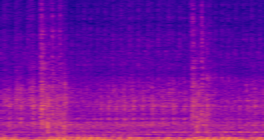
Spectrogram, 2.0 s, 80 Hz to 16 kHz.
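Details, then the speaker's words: 2003 Honda XR50R 50cc single at idle: light rhythmic tapping on each firing beat, only at idle, louder on the right side; owner believes it comes from transmission or crankshaft/clutch area rather than valvetrain, cause unclear. "the nature of the sound is that it happens only when the engine is idling it's a rhythmic tapping and I believe it's louder on the right right side of the engine"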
